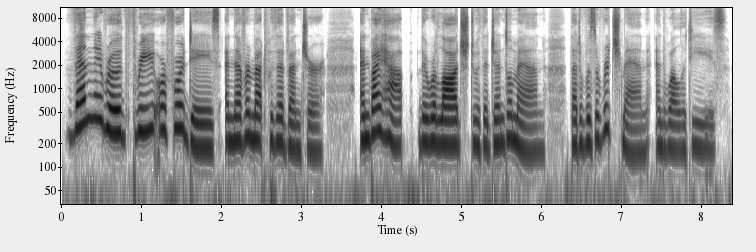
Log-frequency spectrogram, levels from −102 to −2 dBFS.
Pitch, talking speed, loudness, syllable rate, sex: 215 Hz, 220 wpm, -19 LUFS, 5.4 syllables/s, female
